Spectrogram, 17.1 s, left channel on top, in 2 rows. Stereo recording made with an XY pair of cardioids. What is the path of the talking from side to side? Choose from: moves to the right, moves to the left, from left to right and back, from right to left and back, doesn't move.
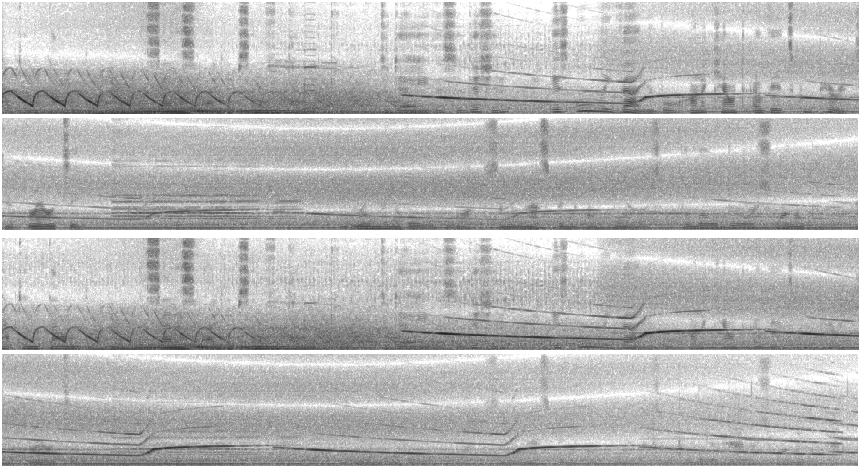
moves to the left.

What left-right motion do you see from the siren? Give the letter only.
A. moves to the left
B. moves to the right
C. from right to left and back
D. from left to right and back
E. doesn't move
B.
